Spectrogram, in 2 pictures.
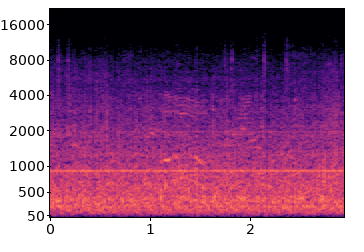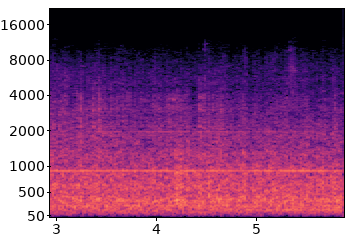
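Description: Heavy rain beats against an airplane window.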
